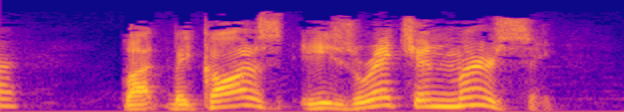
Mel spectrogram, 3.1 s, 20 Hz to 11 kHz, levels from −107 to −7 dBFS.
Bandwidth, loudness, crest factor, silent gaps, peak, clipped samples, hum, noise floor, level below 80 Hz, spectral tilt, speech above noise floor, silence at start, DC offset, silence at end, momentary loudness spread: 7.8 kHz; -21 LUFS; 18 dB; none; -4 dBFS; under 0.1%; none; -65 dBFS; -66 dBFS; -5 dB/octave; 44 dB; 0 s; 0.2%; 0.4 s; 9 LU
